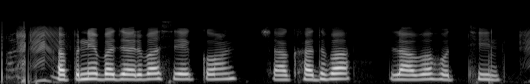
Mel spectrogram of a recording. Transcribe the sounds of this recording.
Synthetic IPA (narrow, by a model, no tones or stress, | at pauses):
ɐpnebəd͡ʒəɾbasekɔːn | saːkʰəd̪ʱba | laːβəɦoːt̪ʰːin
